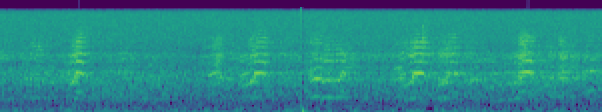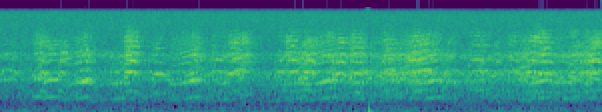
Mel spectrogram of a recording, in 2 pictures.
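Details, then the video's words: Canada geese at night over Sapsucker Woods Pond during fly-overs and landings, a busy stream of overlapping nasal honks from many birds, rising in density toward the end over low background hum. "Canada Geese, Thursday night at Sapsucker Woods"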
